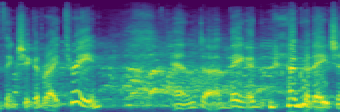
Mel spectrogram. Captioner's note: laughter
